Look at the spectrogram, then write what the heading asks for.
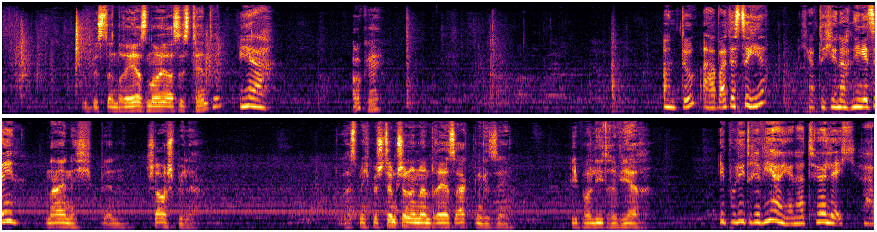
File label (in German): Synchron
